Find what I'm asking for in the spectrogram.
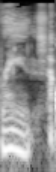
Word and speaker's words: Reigns: Head head of the table, Roman Rons uh versus Edge. Yeah. – Rome his last name is it's Reigns. Oh, I've been mispronouncing it for like a month on purpose.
